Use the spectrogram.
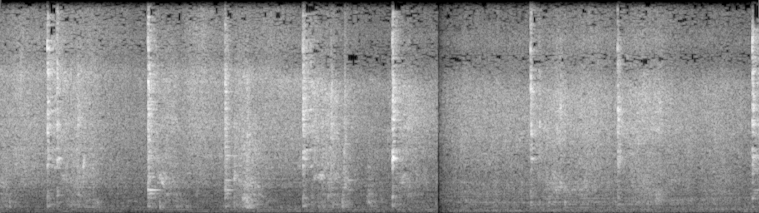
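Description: Potato and pointed gourd fry with spices in a pan under a steady sizzle, punctuated by regular sharp scrapes and knocks of a spoon stirring, close and fairly loud.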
